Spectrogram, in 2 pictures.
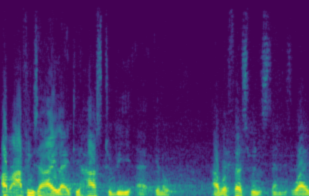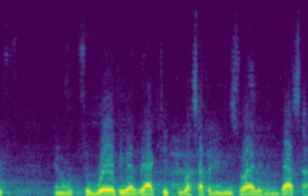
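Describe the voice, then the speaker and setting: A man talks at a moderate pace with a French accent, his pitch fairly low and his tone dark and mellow. His intonation stays monotone and flat. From France. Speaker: politician. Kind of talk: interview. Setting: studio. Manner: halting.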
